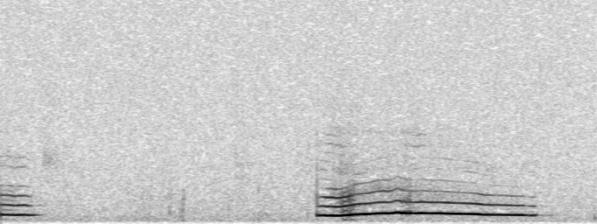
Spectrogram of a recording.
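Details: Domestic cat meowing indoors: a brief tonal note opens, then after a quiet pause a clear, harmonic-rich meow of about one and a half seconds swells slightly upward in pitch and eases back down before stopping abruptly.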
